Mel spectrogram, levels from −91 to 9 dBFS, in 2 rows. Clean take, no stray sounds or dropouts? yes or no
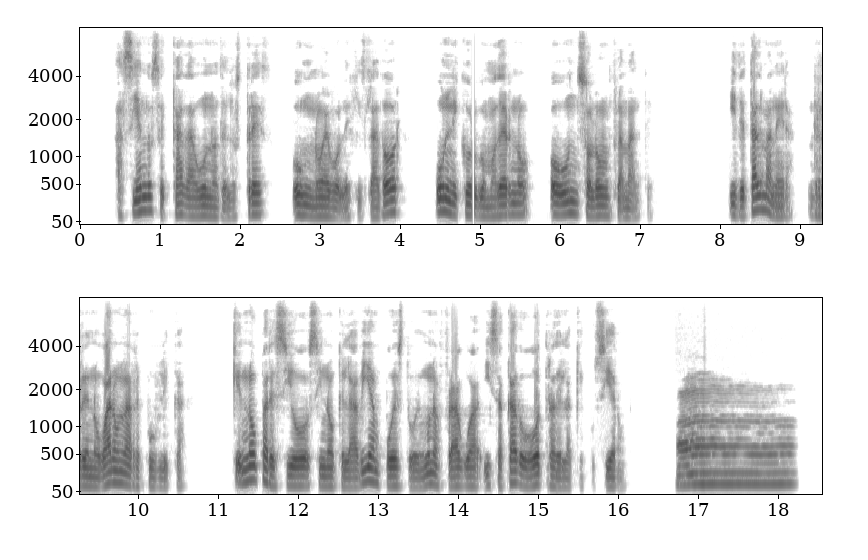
no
